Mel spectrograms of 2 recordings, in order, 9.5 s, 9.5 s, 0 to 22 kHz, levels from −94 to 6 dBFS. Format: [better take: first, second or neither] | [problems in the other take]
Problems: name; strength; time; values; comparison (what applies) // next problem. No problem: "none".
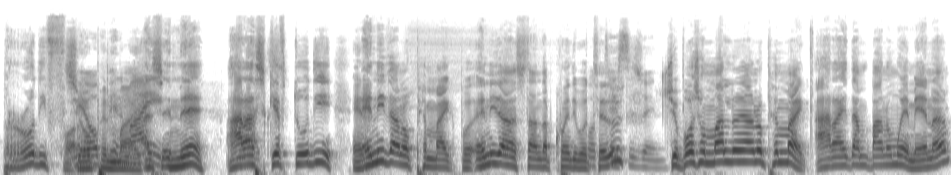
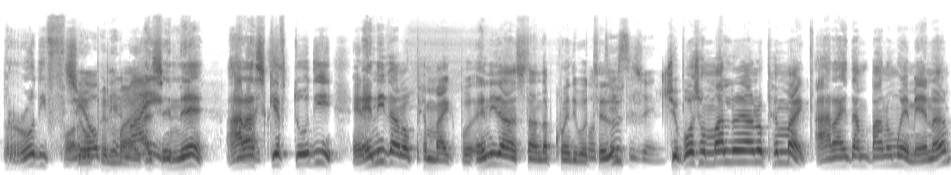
first | thin; somewhat; fading below 300 Hz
